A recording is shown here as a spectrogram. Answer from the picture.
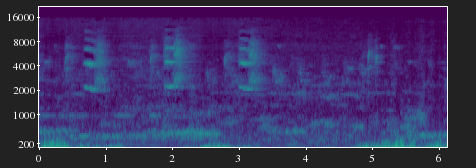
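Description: Small birds chirping: short high chirps repeating every half second to second, over a low rumble in the background.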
